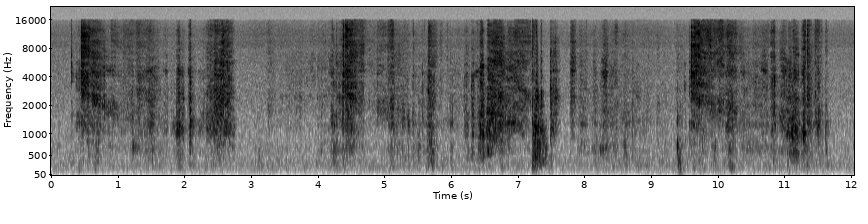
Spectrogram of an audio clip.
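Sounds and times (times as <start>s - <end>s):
paper pages rustling: 0.3s - 11.7s.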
